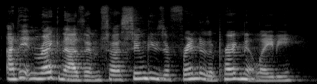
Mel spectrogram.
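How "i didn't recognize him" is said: usual speaking voice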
